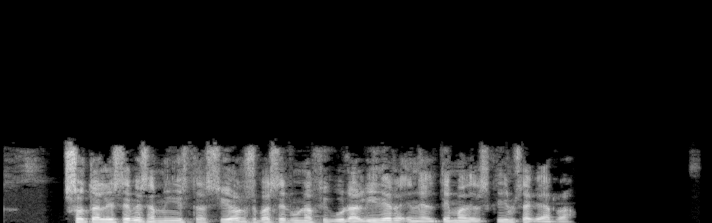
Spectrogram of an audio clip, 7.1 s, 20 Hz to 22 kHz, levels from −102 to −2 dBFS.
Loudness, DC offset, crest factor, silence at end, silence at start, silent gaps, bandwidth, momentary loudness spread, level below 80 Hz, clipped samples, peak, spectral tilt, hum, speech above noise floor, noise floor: -18 LUFS; under 0.1%; 18 dB; 1.4 s; 0.25 s; none; 8.4 kHz; 9 LU; -60 dBFS; under 0.1%; -2 dBFS; -4.5 dB/octave; none; 30 dB; -48 dBFS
